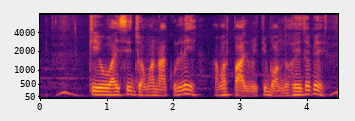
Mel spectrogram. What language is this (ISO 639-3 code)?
ben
